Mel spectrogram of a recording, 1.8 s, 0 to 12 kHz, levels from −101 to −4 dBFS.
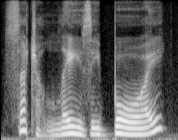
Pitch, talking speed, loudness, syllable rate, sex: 165 Hz, 135 wpm, -16 LUFS, 3.2 syllables/s, female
